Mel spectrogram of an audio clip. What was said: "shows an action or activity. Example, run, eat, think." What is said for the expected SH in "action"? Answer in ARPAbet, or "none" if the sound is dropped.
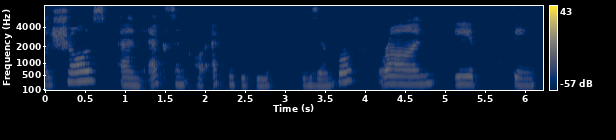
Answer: S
